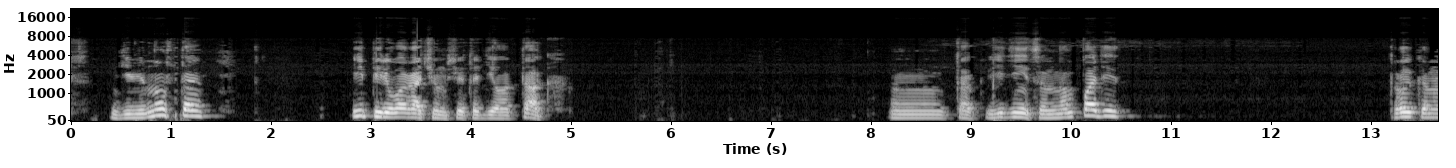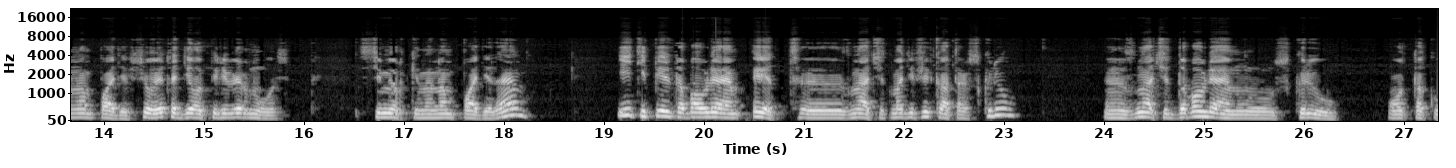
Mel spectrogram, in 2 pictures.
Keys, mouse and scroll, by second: 7.1-8.0 middle drag, 9.3 KP_1, 13.4 KP_3, 16.6-18.4 middle drag, 20.1-22.8 drag, 25.8-27.3 drag.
